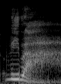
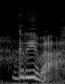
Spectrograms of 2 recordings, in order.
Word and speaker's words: Griba: They pronounce Griba the same way we do. – Griba. – Griba.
